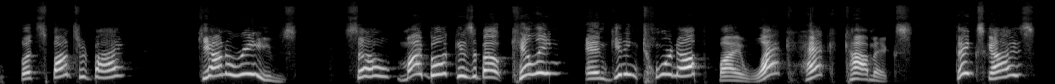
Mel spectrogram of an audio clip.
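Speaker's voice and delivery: high, loud, squeaky sing-song voice. Speaker improvising a bit in a Mickey Mouse impression. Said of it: "nail that Mickey Mouse impression".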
